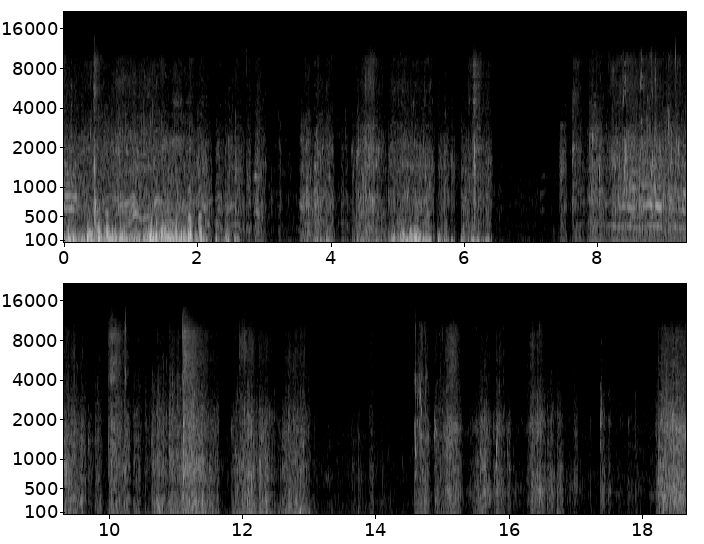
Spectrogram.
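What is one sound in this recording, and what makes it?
Water sloshes as people wade through it.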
